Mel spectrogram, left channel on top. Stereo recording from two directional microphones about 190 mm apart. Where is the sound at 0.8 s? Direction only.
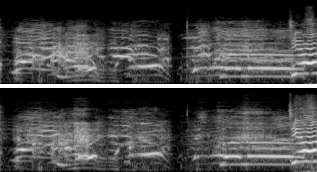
Centre (ahead or behind).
